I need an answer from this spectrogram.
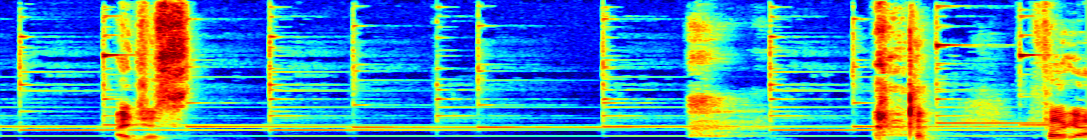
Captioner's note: sighs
